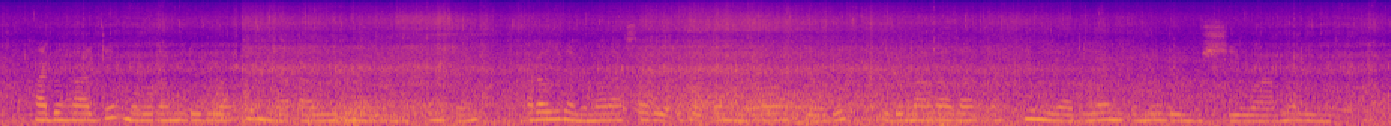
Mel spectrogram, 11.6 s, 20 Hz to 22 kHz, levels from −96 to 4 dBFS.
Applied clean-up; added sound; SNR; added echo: none; Waves, surf; 2 dB; none.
